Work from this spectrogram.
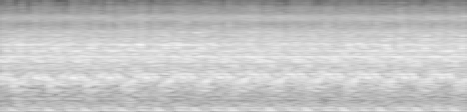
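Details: Diesel truck after turbo replacement and fuel cooler secondary system priming: loud, steady clatter at even idle, no misses, surges or whistles; purrs, no leaks, normal diesel idle.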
